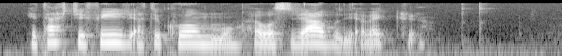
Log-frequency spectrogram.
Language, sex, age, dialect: Faroese, female, 15-35, Norðurstreymoy/Eysturoy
